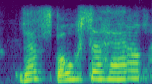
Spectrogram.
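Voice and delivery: high mock puzzled girl; imitating her puzzlement; girl's voice. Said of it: "It's like".

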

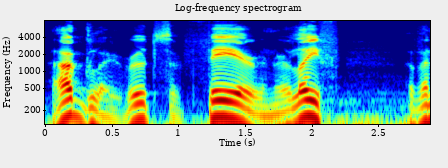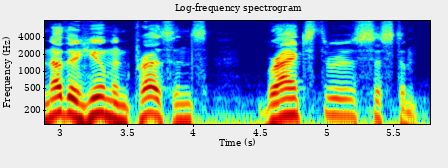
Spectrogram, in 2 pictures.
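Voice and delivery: usual speaking voice

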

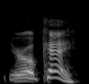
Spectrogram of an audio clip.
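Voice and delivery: way up high, a sing-song you're okay; high reassurance. Acted. Telling the angry listener it's fine, high and sing-song. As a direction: soothe yourself in a high, light voice. Reassuring after throwing sunglasses.

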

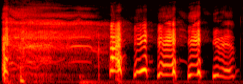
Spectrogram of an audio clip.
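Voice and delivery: laughing so hard; cracking up mid-sentence. Real, not acted. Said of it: "Are you crying?".

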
